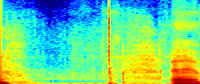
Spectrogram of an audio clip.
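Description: A woman's speech: a drawn-out hesitation sound trails off, then comes a pause with faint hiss and one short click about a second in, and her talking starts again near the end.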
